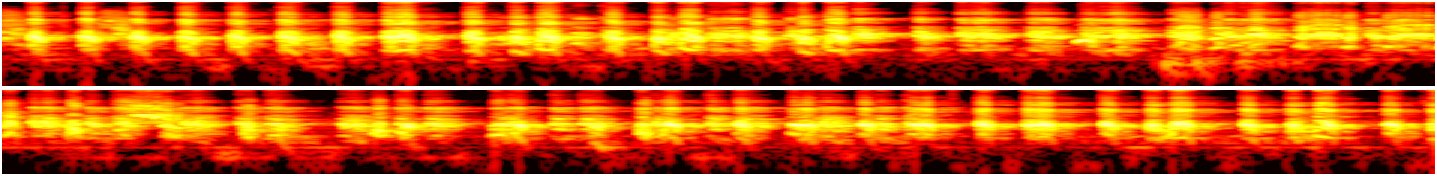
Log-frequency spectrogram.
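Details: Hunting chukar partridge calling: dense, continuous, rhythmic chucking, with notes overlapping into a rolling chorus that pulses a few times per second throughout.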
